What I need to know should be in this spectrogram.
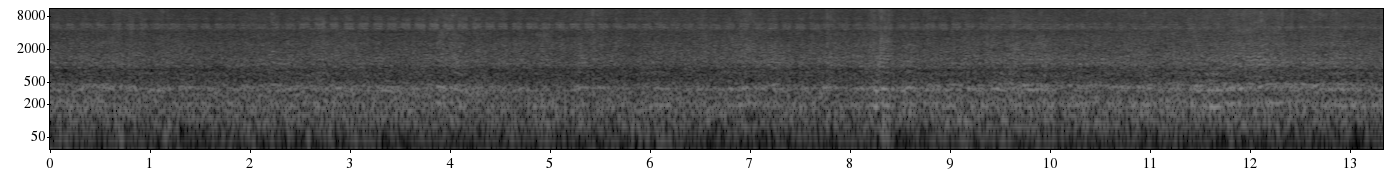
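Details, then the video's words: Constant buzzing from a bee swarm that has left its hive, a layered hum with faint wavering tones and brief louder passes of nearby bees, unbroken from start to end. "bees therapy swarm natural buzzing sound"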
